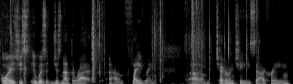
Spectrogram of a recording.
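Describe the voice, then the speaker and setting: A woman with a low-pitched voice talks through a casual product review for her viewers. Her delivery is halting, as she repeats and rewords phrases while she goes. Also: fairly even intonation, very noisy.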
